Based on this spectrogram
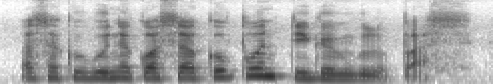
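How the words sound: The line is delivered in the softest tone. "Or even a bit more softer"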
